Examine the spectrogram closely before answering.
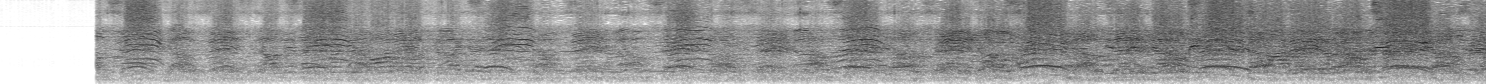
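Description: A middle-aged man recites loudly through a microphone.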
